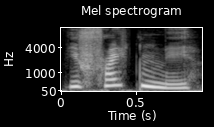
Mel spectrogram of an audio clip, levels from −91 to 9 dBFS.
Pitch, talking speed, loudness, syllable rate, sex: 260 Hz, 190 wpm, -12 LUFS, 4.9 syllables/s, female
